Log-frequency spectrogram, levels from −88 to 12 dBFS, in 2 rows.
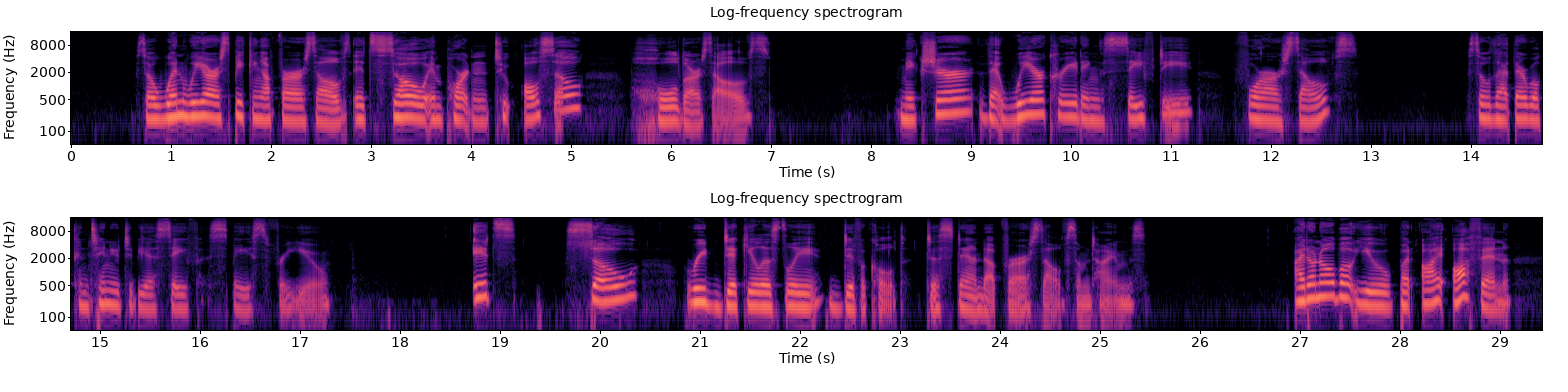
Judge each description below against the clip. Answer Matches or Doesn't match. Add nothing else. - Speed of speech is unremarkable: Doesn't match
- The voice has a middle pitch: Matches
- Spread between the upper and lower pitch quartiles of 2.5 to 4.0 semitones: Doesn't match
